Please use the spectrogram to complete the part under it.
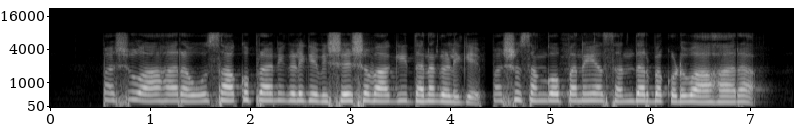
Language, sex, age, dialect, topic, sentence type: Kannada, female, 46-50, Coastal/Dakshin, agriculture, statement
